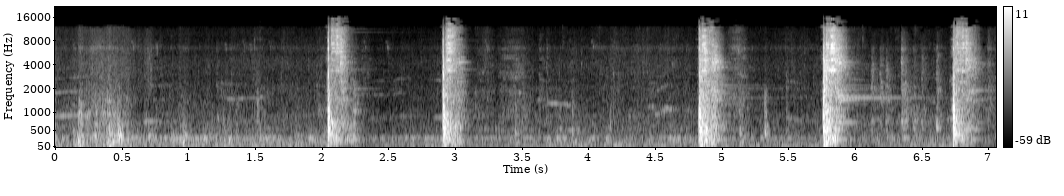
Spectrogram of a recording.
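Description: A large kitchen knife chopping raw chicken on a round wooden chopping board: five sharp chops, the first two about a second apart starting around two seconds in, then three more about a second apart in the second half.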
